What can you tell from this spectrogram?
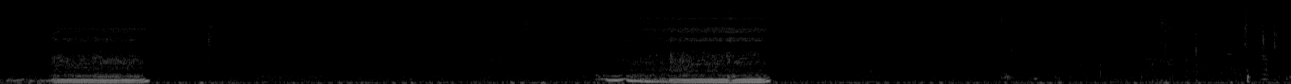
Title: Pitbull!! Snoring Bobby zzzzz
